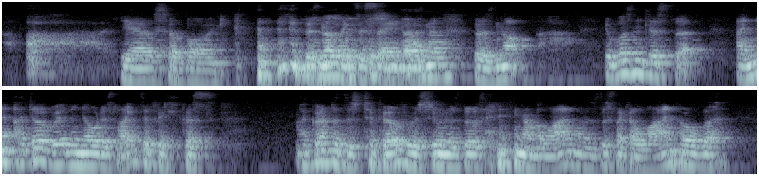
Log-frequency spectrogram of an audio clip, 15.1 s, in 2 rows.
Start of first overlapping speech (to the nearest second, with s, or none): 3 s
